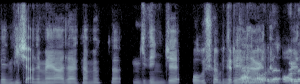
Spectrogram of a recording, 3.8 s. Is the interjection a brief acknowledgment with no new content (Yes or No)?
No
